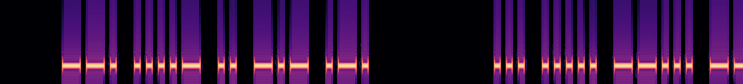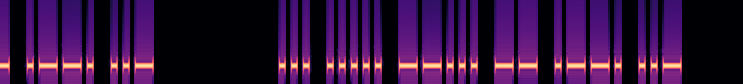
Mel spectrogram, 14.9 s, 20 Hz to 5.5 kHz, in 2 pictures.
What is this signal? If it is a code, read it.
Morse code, heard as a keyed tone, about 20 wpm, 600 Hz. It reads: G4IKR S57MPU S57MPU
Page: Kaldesignaler 20 wpm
